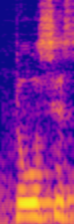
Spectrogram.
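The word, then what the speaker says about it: ptosis: पी यहां पर silent है।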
